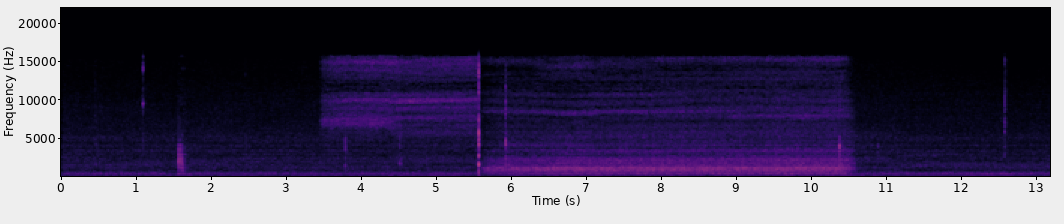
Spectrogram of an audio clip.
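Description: Butane gas soldering iron releasing gas with a high hiss. About two seconds later a sharp click, likely the igniter, is followed by a louder, fuller rush as the gas burns. The rush cuts off suddenly about five seconds later.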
